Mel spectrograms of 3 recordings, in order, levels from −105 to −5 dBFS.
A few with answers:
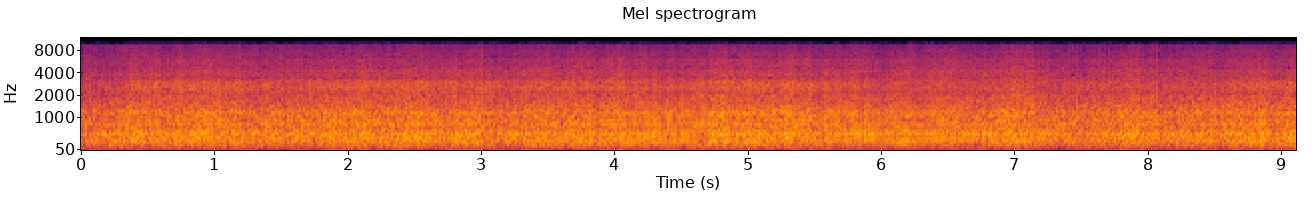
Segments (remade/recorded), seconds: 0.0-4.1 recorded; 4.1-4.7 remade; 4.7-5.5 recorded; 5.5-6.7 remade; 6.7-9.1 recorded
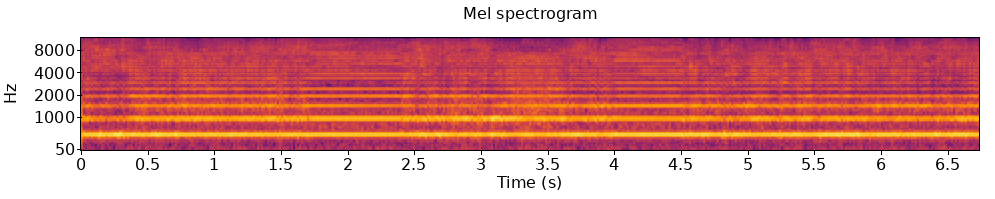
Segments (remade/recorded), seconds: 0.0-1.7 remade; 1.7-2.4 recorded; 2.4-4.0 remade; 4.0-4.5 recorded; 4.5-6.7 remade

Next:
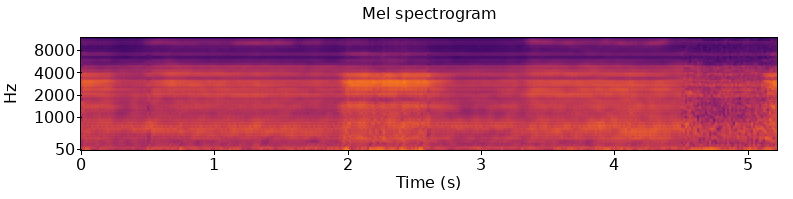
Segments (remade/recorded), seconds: 0.0-4.5 remade; 4.5-5.2 recorded

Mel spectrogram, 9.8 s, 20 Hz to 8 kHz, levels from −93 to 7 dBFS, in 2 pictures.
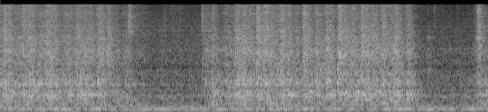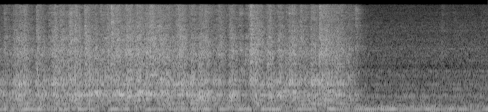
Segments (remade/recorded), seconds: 0.0-2.1 remade; 2.1-2.6 recorded; 2.6-3.1 remade; 3.1-9.8 recorded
